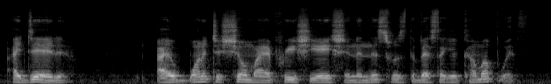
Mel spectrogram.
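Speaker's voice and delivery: ordinary delivery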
